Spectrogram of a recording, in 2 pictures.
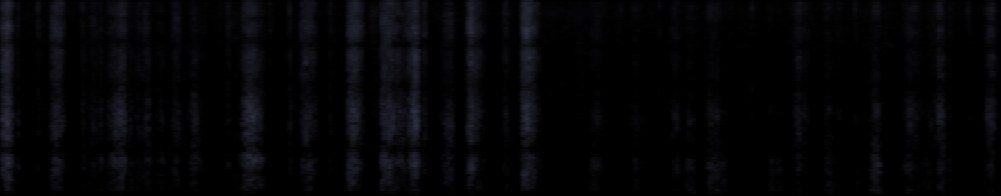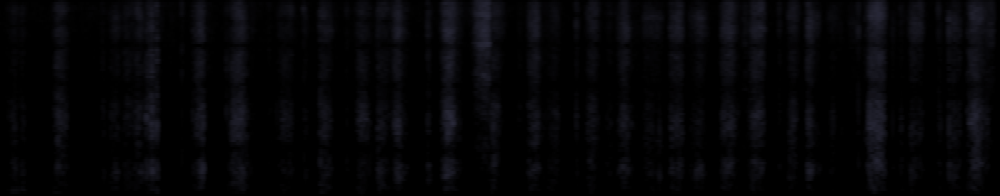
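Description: A fine metal gel pen tip, held in fingers, scratches across a flat black lined page of a black paper notebook while writing. The sound is a quiet, steady run of many short, dry scratches and ticks with bright edges. Brief pauses between word-like bursts are heard throughout.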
